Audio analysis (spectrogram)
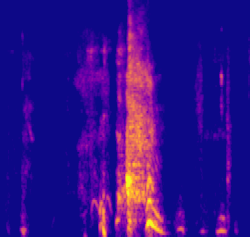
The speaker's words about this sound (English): But sorry for the cough.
